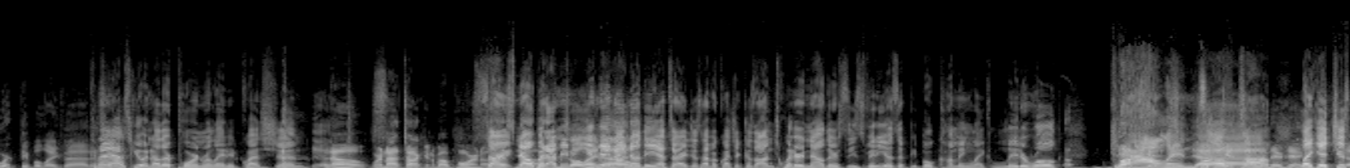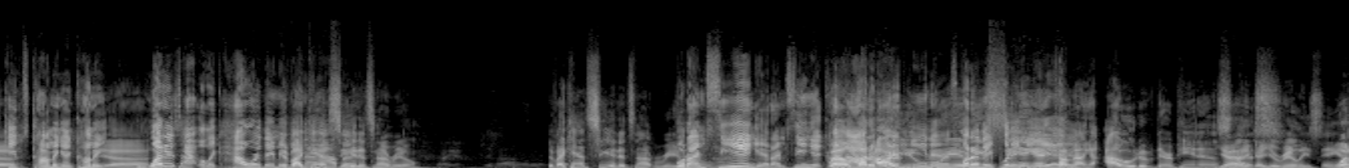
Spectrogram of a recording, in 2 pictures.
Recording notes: Live from CCBC in Cathedral City. Deliver a poolside episode of Sloppy Seconds.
